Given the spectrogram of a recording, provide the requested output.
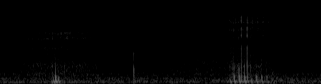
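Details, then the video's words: Ollie, a Boston Terrier, snoring indoors: low rumbling snorts with breathy noise, one short grunt near the start and a longer raspy snore toward the end, quiet room background. "Ollie snoring |Boston Terrier"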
